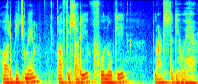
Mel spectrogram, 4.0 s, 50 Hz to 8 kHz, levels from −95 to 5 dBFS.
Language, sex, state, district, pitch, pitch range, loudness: Hindi, male, Himachal Pradesh, Shimla, 125 Hz, 120-135 Hz, -14 LUFS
